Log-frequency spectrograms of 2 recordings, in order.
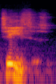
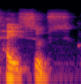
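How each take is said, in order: First: It is said with the English pronunciation. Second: It is said with a Greek pronunciation. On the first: "in the English pronunciation of the word" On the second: "The Greek terminology of that same word"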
